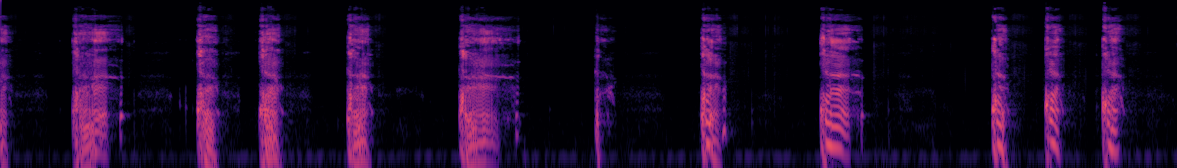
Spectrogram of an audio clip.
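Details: Repeated cough with breathing difficulty in a person struggling to rest or get comfortable: about a dozen harsh cough bursts with strained, effortful breathing between them, a steady low hum behind.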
